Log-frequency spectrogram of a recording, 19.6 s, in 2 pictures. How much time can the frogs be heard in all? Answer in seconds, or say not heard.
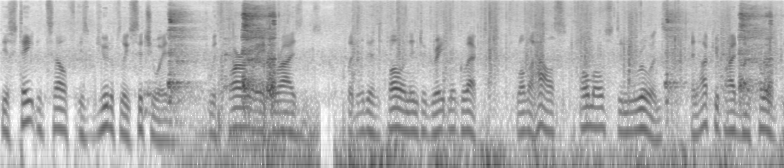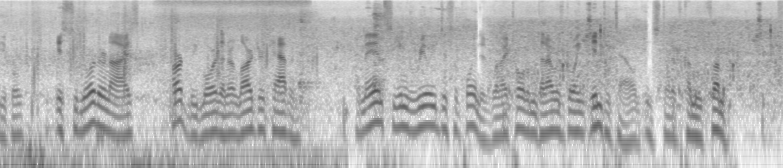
not heard.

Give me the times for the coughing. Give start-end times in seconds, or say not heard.
1.8-3.5, 8.1-9.7, 13.3-14.7.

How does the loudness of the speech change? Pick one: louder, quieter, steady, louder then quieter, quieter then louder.
steady.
